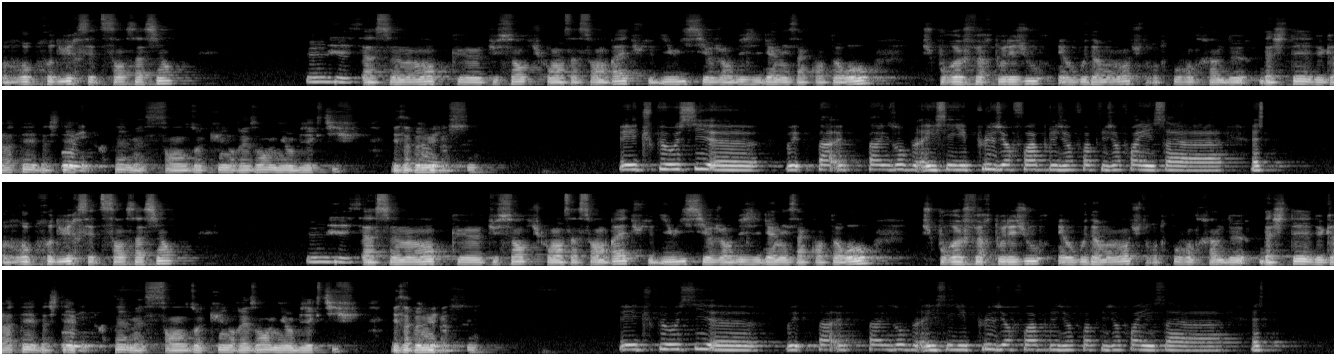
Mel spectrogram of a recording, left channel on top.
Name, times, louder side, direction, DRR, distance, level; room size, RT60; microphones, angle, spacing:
voice 1, 0.0-1.8 3.3-8.7 9.2-14.1 14.5-16.9 17.2-17.7 18.0-18.1, right 1 dB, 25° right, 0.8 m, -19 dB
voice 2, 3.0-3.6 13.9-14.2 17.5-17.8 19.5-25.9, left 2 dB, 55° left, 1.2 m, -21 dB
29.5 x 19.0 x 4.8 m
head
